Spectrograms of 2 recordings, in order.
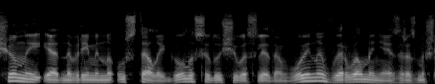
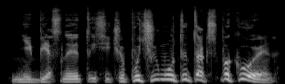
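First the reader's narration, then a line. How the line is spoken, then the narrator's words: Indignant hiss, big man. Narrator (Russian): возмущенно прошипел здоровяк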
